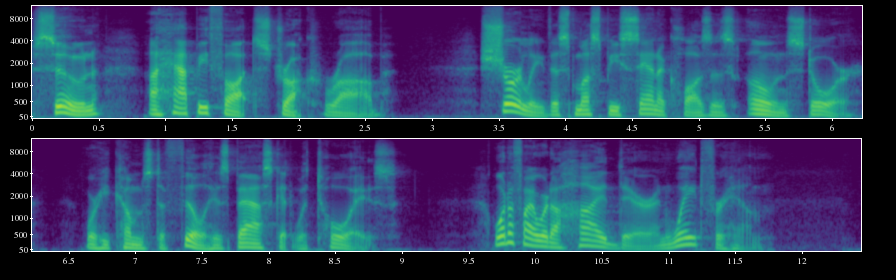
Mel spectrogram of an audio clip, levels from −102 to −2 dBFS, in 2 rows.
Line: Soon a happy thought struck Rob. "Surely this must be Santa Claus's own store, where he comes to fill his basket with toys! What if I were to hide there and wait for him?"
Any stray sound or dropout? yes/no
no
